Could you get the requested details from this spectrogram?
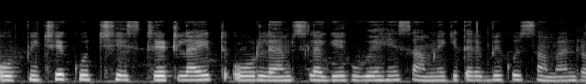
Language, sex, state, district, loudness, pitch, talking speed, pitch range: Hindi, female, Odisha, Sambalpur, -19 LUFS, 200 Hz, 165 wpm, 195-210 Hz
